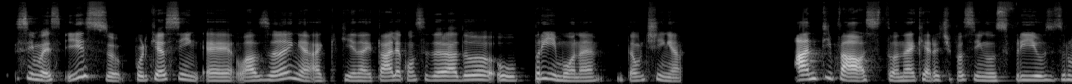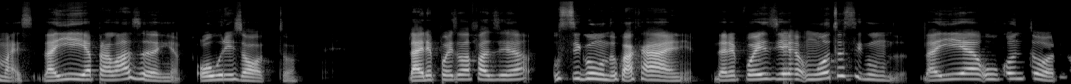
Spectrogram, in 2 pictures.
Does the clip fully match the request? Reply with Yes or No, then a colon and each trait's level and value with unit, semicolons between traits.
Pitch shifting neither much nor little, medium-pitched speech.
No: average, 4.4 semitones; high, 210 Hz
